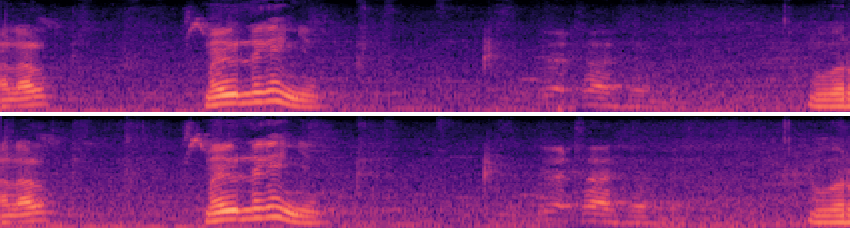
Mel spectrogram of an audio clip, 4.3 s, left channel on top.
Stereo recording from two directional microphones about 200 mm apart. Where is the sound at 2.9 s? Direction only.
40° right (ahead or behind).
